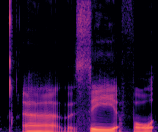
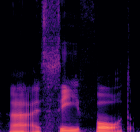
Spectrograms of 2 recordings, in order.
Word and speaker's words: Seaford: The traditional Sussex pronunciation of the name has a full vowel in each syllable, Seafort. However, outside Sussex and increasingly within, it is commonly pronounced with a reduced vowel on the second syllable, Seafort.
